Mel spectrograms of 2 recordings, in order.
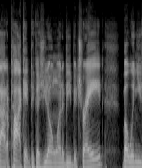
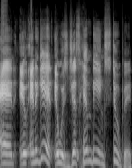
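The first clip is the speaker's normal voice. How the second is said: normal talking voice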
